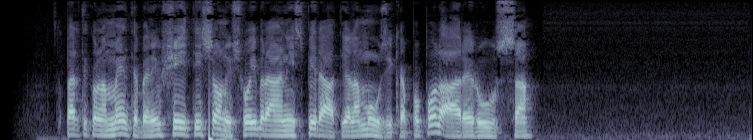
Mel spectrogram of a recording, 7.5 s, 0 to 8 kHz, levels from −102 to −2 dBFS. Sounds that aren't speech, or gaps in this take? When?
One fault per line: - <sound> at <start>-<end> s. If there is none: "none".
none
